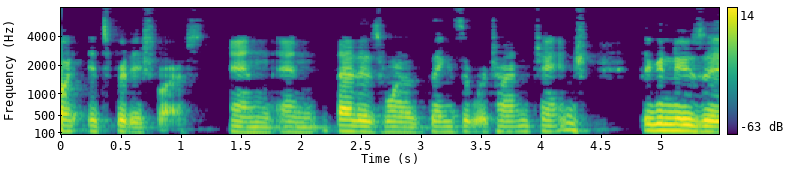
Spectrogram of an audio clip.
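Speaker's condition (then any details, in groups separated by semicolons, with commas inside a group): ALS; voice and hands affected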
